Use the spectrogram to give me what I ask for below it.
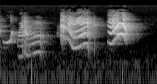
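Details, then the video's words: Talking Indian ringneck parakeet kept as a pet, described as saying "Mummy Papa": three drawn-out, nasal, wavering speech-like syllables, the middle one longest and sliding down, sounded indoors. "Mummy Papa Bolne Wala Parrot || Talking Parrot"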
